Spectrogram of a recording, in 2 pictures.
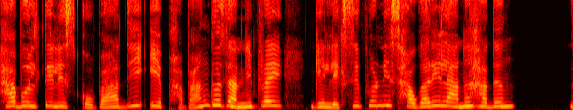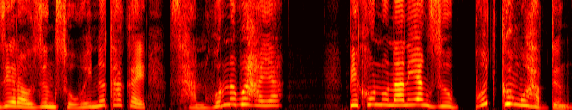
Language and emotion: Bodo, surprised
